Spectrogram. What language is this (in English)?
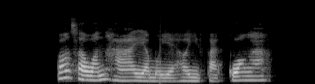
Cantonese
